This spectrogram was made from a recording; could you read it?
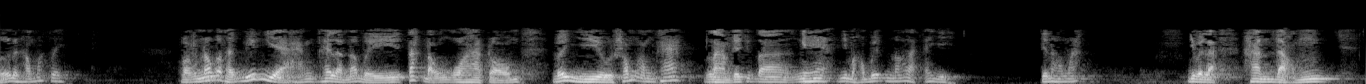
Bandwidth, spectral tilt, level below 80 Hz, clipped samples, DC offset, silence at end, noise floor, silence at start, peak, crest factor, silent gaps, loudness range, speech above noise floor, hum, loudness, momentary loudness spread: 5.6 kHz; -12.5 dB/octave; -46 dBFS; under 0.1%; under 0.1%; 0.15 s; -64 dBFS; 0 s; 0 dBFS; 16 dB; none; 7 LU; 48 dB; none; -17 LUFS; 11 LU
